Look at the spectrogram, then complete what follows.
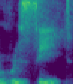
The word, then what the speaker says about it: receipt: recipe it's a recipe uh-huh there's recipe a receipt sorry it's not a recipe it's a receipt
